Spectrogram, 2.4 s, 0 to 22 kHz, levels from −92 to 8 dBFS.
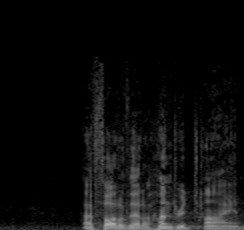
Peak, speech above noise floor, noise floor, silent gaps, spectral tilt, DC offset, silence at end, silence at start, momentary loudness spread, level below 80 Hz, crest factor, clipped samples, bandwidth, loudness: -18 dBFS; 37 dB; -73 dBFS; none; -6 dB/octave; under 0.1%; 0 s; 0.85 s; 9 LU; -70 dBFS; 20 dB; under 0.1%; 16.5 kHz; -36 LUFS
